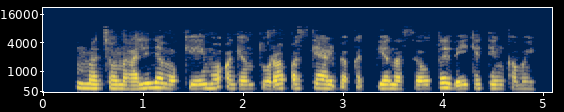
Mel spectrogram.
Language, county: Lithuanian, Telšiai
